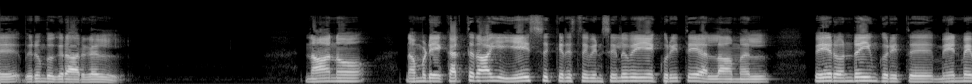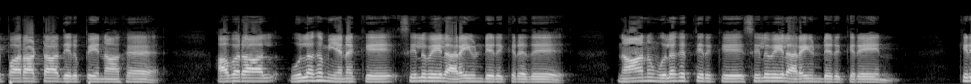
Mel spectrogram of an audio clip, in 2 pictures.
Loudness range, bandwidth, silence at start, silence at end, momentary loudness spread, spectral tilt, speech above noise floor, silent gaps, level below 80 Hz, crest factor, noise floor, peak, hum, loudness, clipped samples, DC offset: 4 LU; 11 kHz; 0 s; 0 s; 7 LU; -5 dB/octave; 52 dB; none; -50 dBFS; 16 dB; -66 dBFS; 0 dBFS; none; -14 LUFS; under 0.1%; under 0.1%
